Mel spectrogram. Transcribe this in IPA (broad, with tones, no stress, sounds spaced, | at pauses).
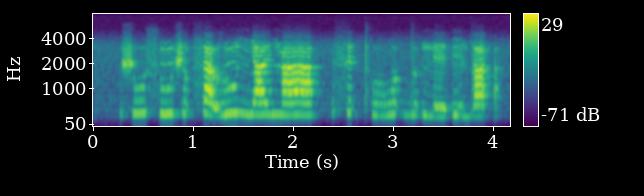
ʃ u˦ s ũ˦ ʃ ʊ˦ ʔ s a̰˦˨ ʊ̯ l ũ˦ ɲ a˦ ɪ̯ ŋ ä˦ | sʰ ɪ˦ ʔ tʰ u˨ w ʊ˦ ʔ d ʊ˦ ʔ ŋ e˨ ʔ ĩ˦˨ d ä˦ ʔ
